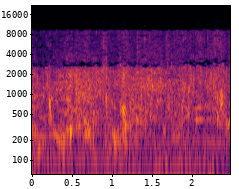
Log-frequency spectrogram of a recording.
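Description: Water splashes and spills during play, a steady rough wash of sloshing and dribbling that stays fairly constant throughout, with faint voice-like sounds mixed in.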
